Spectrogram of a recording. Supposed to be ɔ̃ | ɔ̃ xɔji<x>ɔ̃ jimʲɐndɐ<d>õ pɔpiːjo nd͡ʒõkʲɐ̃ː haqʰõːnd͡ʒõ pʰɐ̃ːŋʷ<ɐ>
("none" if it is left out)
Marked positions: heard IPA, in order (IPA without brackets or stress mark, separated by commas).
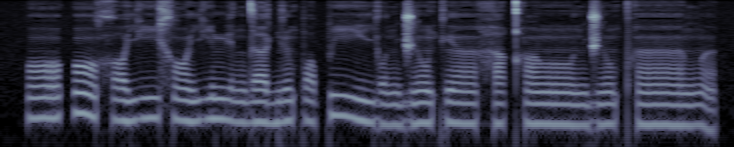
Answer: x, ɡʲ, ɐ̃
